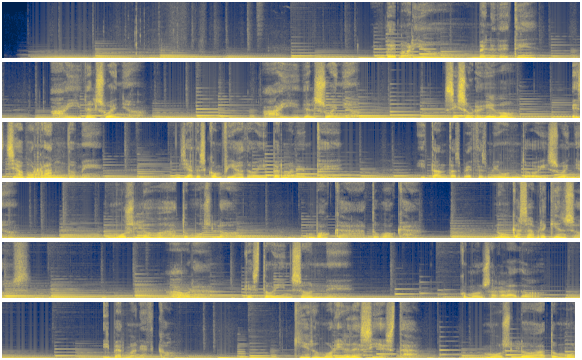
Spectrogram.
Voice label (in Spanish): poema romantico; benedetti; ay del sueno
